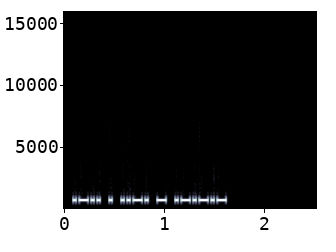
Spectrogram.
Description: Morse code, heard as a keyed tone, about 40 wpm, 700 Hz. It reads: LEFT.
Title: Sentences from Top 1000 Words - Review Part 5 - 40wpm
